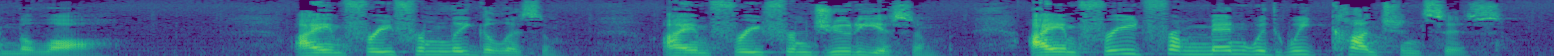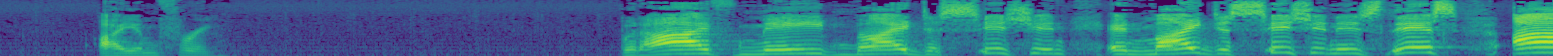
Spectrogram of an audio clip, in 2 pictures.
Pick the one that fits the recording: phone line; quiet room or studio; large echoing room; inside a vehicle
large echoing room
